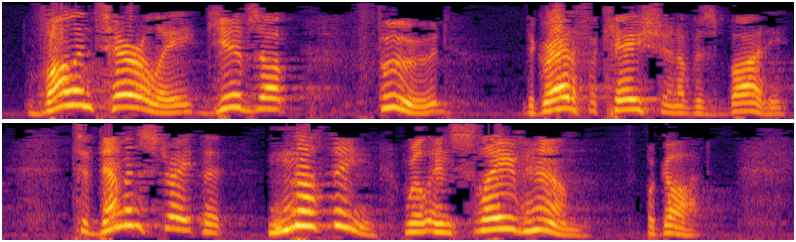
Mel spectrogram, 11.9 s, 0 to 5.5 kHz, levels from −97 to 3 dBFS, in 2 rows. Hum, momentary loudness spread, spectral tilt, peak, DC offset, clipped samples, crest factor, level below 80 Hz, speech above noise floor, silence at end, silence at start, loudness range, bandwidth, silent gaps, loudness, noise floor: none; 15 LU; -8 dB/octave; 0 dBFS; under 0.1%; 0.2%; 14 dB; -46 dBFS; 37 dB; 0.7 s; 0.2 s; 3 LU; 5.4 kHz; none; -13 LUFS; -49 dBFS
